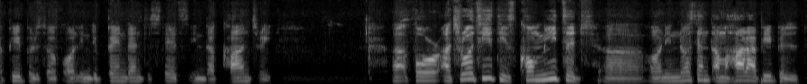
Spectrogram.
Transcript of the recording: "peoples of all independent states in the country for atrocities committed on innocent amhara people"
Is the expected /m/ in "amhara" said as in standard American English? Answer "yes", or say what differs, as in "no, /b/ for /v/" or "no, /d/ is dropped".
yes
